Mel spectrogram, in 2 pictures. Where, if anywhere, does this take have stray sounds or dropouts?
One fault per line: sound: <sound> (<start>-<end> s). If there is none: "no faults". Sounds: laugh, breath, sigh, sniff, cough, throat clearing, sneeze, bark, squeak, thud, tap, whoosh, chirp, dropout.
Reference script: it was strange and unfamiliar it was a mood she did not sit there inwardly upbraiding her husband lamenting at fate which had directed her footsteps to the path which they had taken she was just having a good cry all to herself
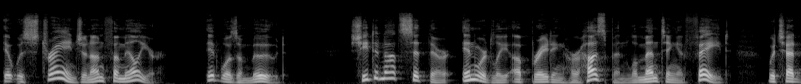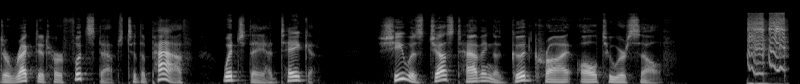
sound: squeak (15.5-15.9 s)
